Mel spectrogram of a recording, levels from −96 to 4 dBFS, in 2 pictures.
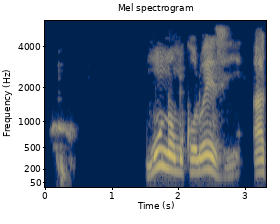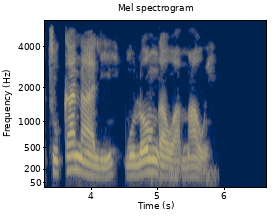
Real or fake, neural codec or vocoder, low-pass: real; none; 5.4 kHz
